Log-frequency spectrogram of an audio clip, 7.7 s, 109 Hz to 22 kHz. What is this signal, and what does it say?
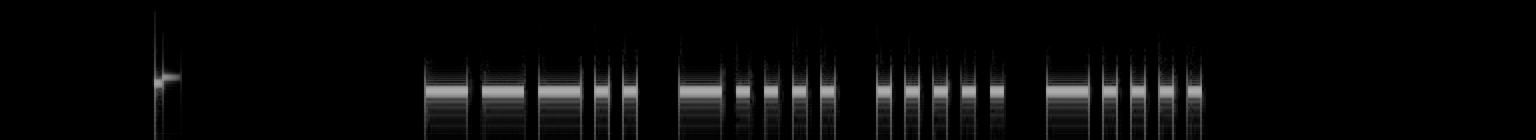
Morse code, heard as a keyed tone, about 17 wpm, 700 Hz. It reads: 8656
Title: Common Cut Numbers - 4-Digit 17wpm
